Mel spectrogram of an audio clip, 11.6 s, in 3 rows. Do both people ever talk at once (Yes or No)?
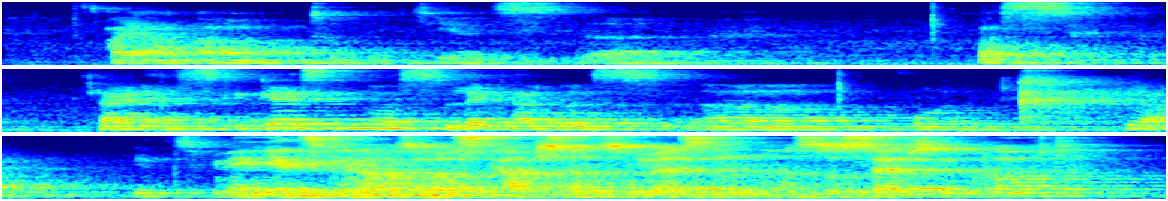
Yes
